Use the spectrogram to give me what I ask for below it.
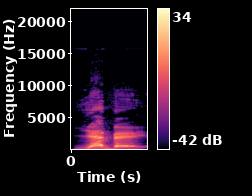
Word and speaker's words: Yahweh: It's long been questioned, what does the YHWH, not what does, how do we pronounce that? Now, Americans say Jehovah. Yehu is another one. Yahweh is another one. Yivi, Jehu, Yahu, Yahu. Jahio and Jove are all just as good names as pronunciations as Jehovah for the YHWH.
